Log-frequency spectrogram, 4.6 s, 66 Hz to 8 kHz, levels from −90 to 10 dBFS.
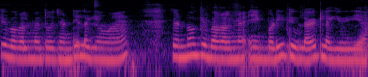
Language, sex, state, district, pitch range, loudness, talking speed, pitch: Hindi, female, Bihar, Gopalganj, 200-230 Hz, -35 LUFS, 260 wpm, 205 Hz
